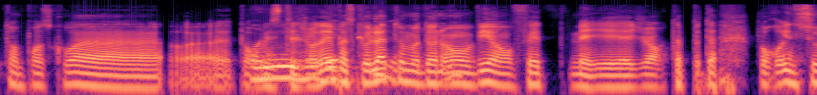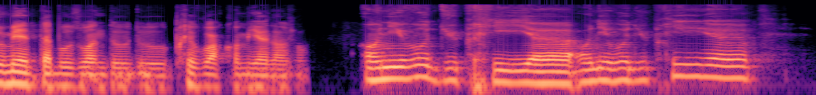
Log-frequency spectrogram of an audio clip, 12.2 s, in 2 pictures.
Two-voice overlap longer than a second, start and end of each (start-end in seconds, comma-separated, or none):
1.9-3.5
